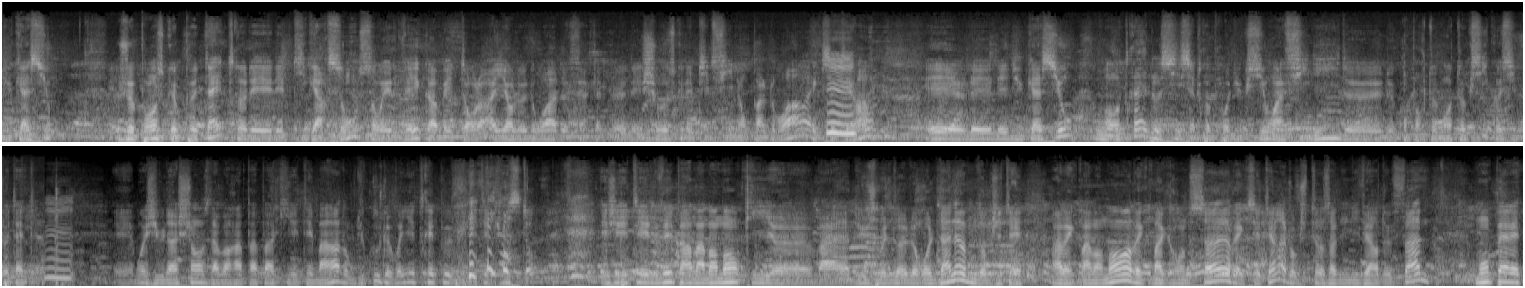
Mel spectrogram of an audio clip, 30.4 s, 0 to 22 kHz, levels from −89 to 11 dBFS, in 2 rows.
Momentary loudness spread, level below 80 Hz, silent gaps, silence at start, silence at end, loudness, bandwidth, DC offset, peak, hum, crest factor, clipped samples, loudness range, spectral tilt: 10 LU; -38 dBFS; none; 0 s; 0 s; -20 LUFS; 16.5 kHz; 0.6%; 0 dBFS; none; 20 dB; under 0.1%; 6 LU; -5.5 dB/octave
